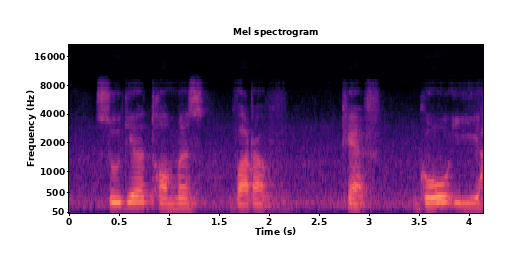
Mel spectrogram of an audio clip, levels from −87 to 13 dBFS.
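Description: At 0.8 to 0.87 s a faint delayed copy of the speech trails in, about 20 dB below it. It recurs more quietly at 1.31 to 1.65 s, 2.18 to 2.72 s and 3.13 to 3.49 s, about 35 dB down. Each copy lags by 259 ms. This is echo leak. The likely cause is a far-end loudspeaker whose echo canceller let part of the microphone pickup return down the line.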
